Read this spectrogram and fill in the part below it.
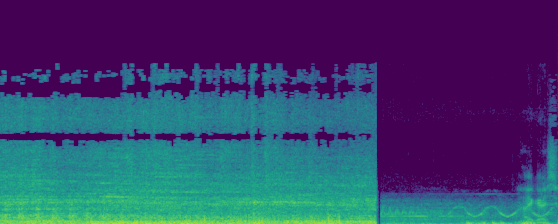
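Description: A CSX freight train crawls slowly out of a siding. A steady, dense rumble of rolling rail cars fills the first few seconds, then cuts abruptly to quieter background with a wavering siren-like tone.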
